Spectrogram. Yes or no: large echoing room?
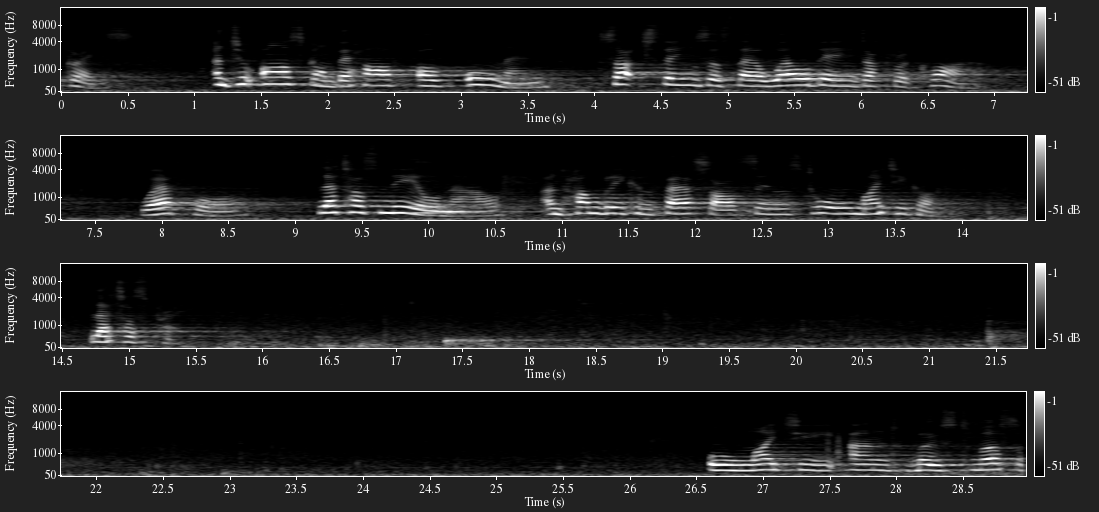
yes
